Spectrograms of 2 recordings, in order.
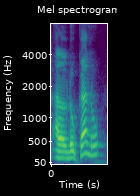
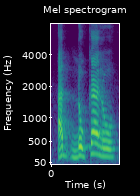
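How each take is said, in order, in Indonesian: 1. Bunyi L diucapkan dengan jelas sebelum D. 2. Bunyi L melebur menjadi bunyi D yang dobel. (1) "Kenapa bukan al-dukanu?" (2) "diasimilasikan ke dal menjadi ad"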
